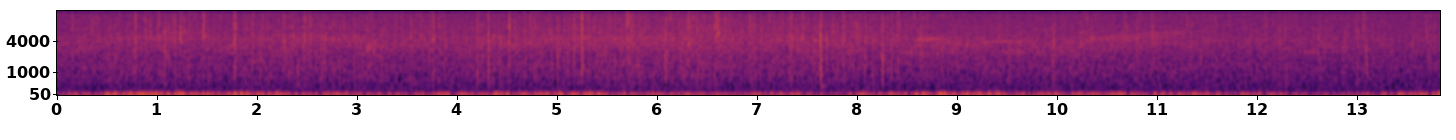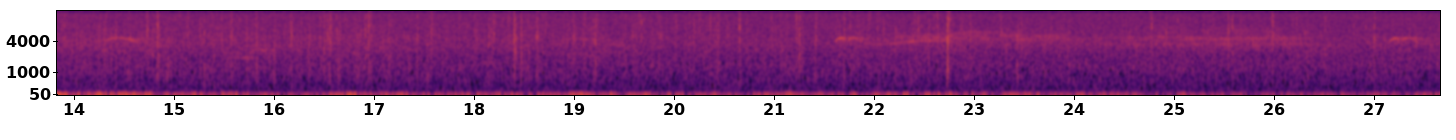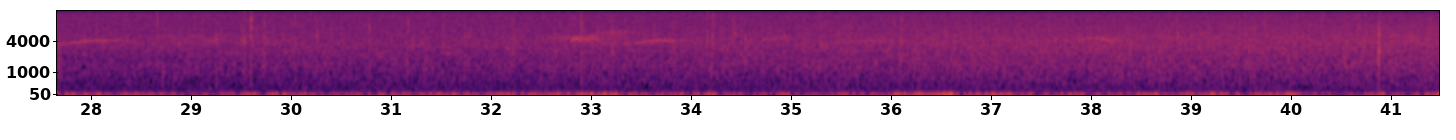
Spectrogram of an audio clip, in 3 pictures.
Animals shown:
Eastern Wood-Pewee (Contopus virens), Black-throated Blue Warbler (Setophaga caerulescens), Ovenbird (Seiurus aurocapilla)

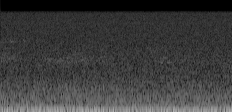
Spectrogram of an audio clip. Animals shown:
American Robin (Turdus migratorius), Red-eyed Vireo (Vireo olivaceus)

